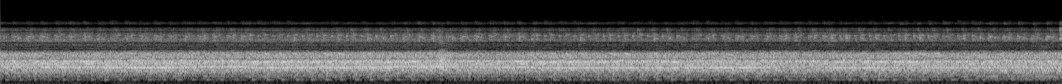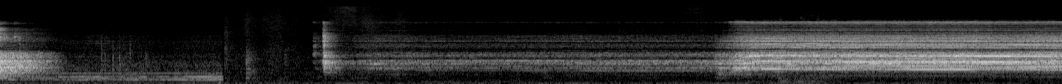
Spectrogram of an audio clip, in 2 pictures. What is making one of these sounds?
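A model diesel locomotive's sound unit plays a running diesel engine through a small loudspeaker.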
